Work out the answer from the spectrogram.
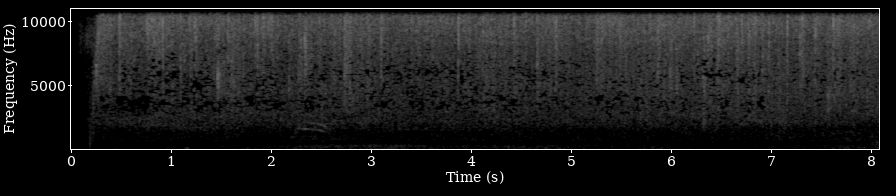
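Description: Steady heavy rain falling on a paved street and walls, an even hiss dotted with many sharp drop ticks. A short thump sounds right at the start.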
